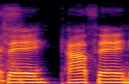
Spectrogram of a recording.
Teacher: And it's the same tone for the first syllable and the second syllable.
